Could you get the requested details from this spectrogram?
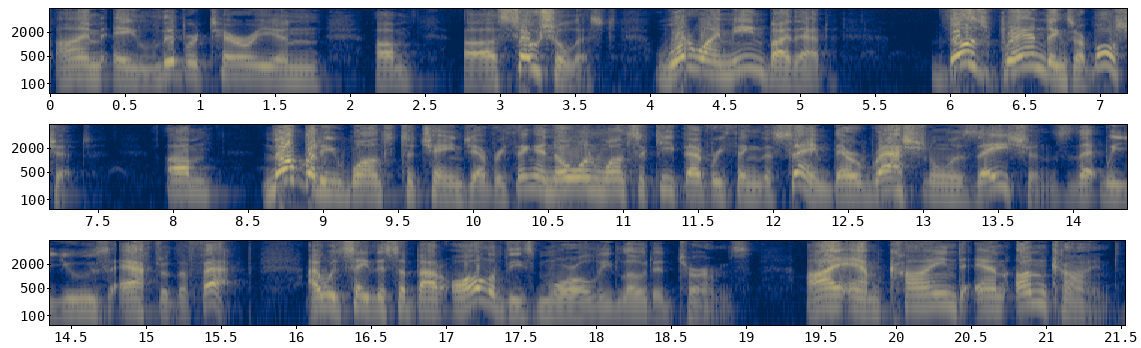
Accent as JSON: {"language": "English", "town": "Chicago", "region": "Illinois", "country": "United States", "tie": "born or raised there", "said": "I was in Chicago, and uh, to be honest, I was raised in an Orthodox school"}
